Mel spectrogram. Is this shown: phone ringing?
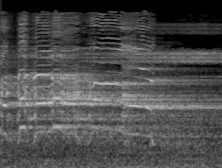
no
